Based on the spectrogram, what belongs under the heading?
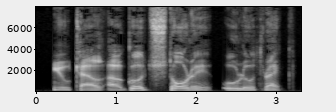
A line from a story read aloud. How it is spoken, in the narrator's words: Garshvag said, his voice sounding like the rumble of falling rock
